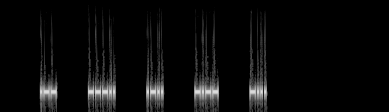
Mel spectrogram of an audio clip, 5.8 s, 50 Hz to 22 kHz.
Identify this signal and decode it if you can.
Morse code, heard as a keyed tone, about 44 wpm, spaced as for 15 wpm, 700 Hz. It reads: W8LYB
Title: USA Call Signs - 5 Characters - 6x Character Spacing - 45wpm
